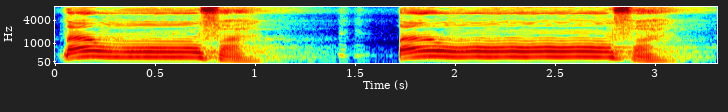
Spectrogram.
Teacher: Fathah tanwin bertemu fa ikfa hakiki. Kita samarkan bunyi fathah tanwin dan mendengung selama 3 harokat siap membunyikan huruf fa. Maka bibir kita membentuk makhraj pada huruf fa.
